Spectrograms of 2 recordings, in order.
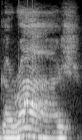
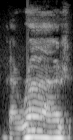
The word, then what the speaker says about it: garage: margarine margarine margarine and garage garage in the in the u.s. always the accent on the last syllable in in the UK in the first syllable okay garage or garage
